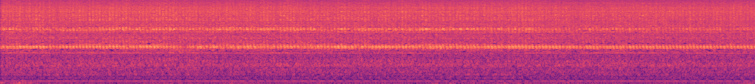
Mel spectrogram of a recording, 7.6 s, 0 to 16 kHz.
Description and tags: worn engine idle
Noise from a worn out Range Rover V8 engine. recorded with Zoom H1
Engine, engine-rattle, V8, worn-engine, Zoom-H1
